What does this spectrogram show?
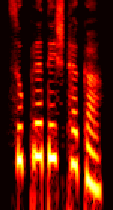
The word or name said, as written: ಸುಪ್ರತಿಷ್ಠಕ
